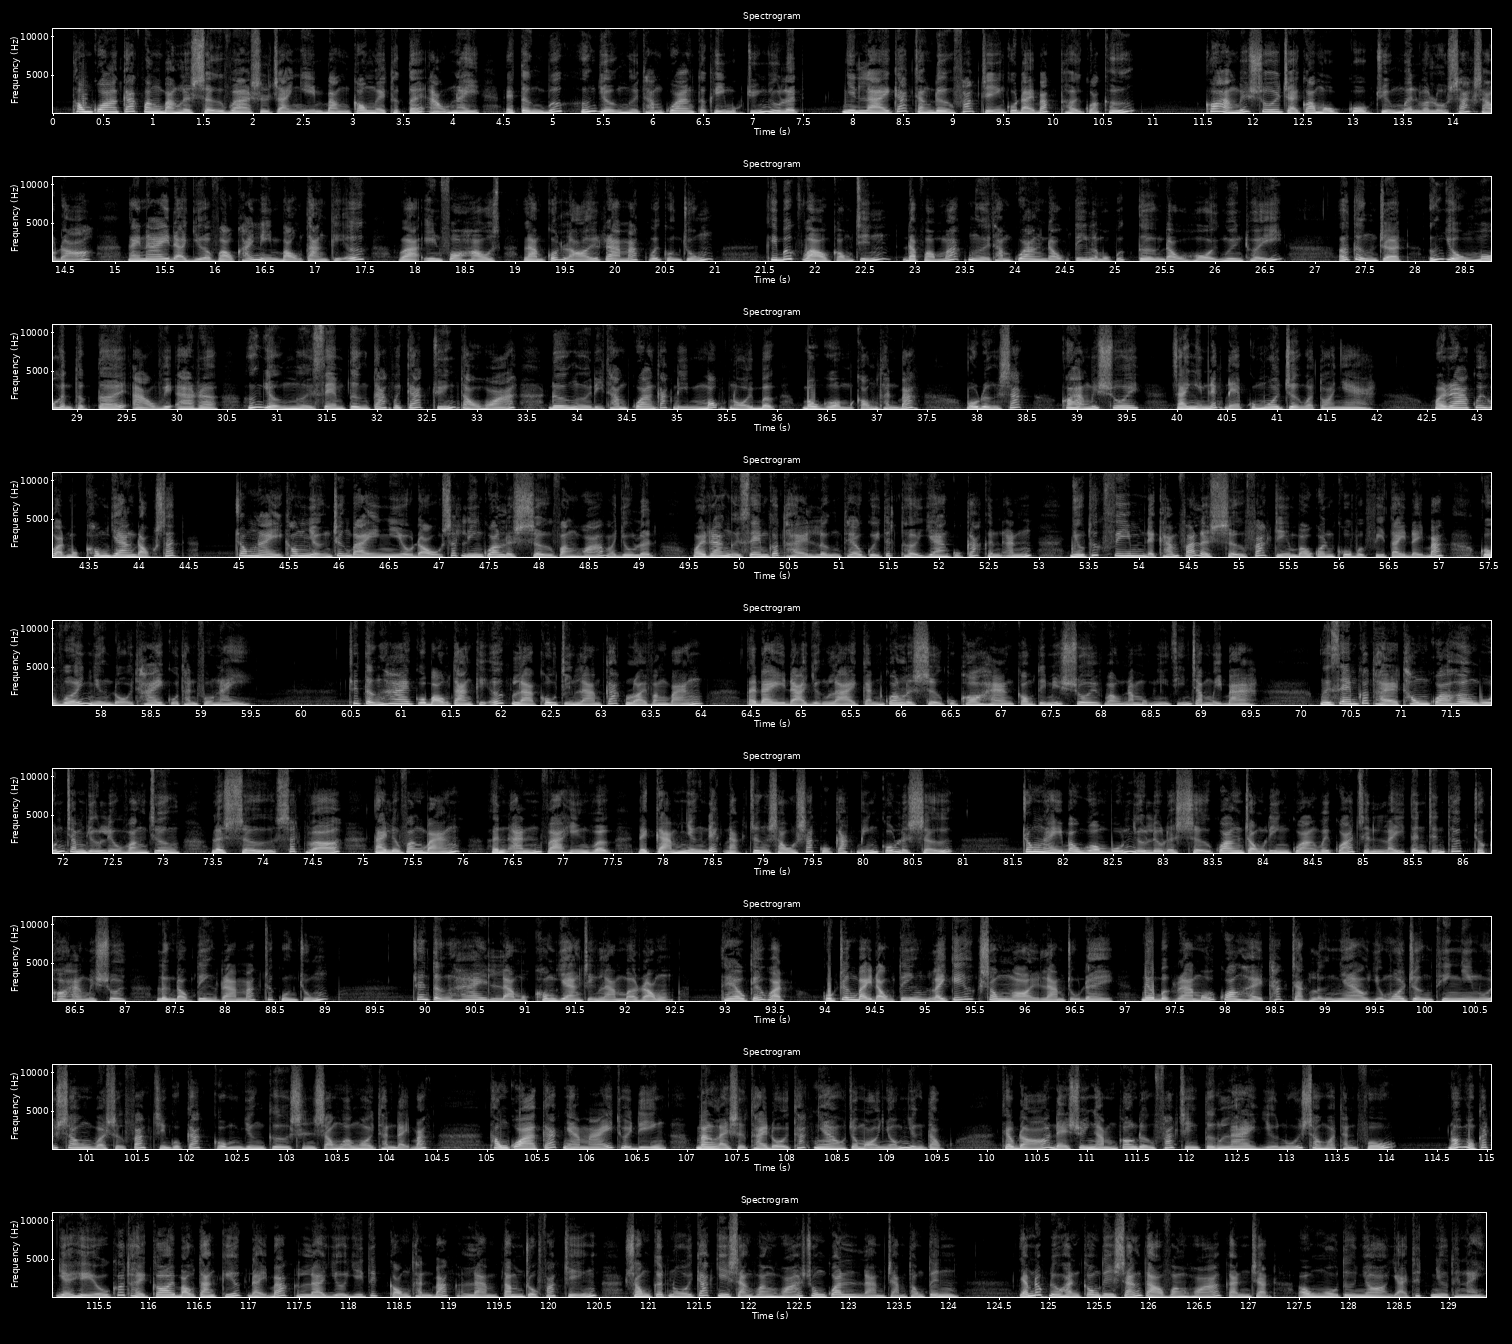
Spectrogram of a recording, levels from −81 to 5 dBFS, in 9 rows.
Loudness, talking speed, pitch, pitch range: -22 LUFS, 225 wpm, 205 Hz, 175-240 Hz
